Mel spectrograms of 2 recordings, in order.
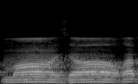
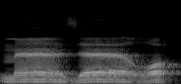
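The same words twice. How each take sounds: First: The word 'ma' is pronounced heavy. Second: The word 'ma' is pronounced light. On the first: The speaker calls it wrong. "പറയരുത്" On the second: The speaker calls it right. "ഇതിൽ ഗൈനിന് മാത്രമാണ് തഫ്ഖീം"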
